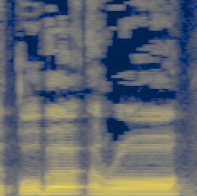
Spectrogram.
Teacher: را کو بولڈ پڑھیں گے اور یہاں پر با کو کلکلے کے ساتھ پڑھیں گے. حروف کلکلہ ہے اس لیے قبرا.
